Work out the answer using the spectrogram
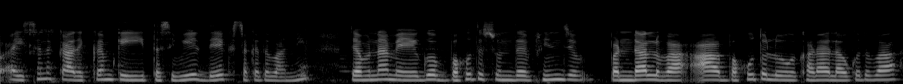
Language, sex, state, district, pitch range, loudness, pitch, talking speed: Bhojpuri, female, Bihar, Gopalganj, 195-220 Hz, -34 LUFS, 205 Hz, 140 wpm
